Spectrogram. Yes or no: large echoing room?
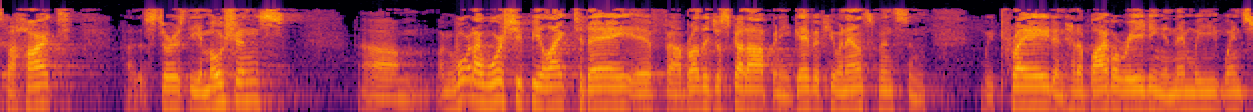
yes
